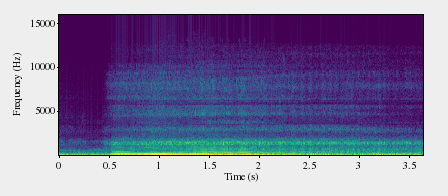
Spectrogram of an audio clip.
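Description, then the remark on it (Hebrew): Several voices hum a low, sustained tone of release together on a long exhale after a deep, held breath. The tone starts abruptly and slowly fades, with steady harmonics and a breathy, droning quality. “וביחד נוציא צליל של הנחה.”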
